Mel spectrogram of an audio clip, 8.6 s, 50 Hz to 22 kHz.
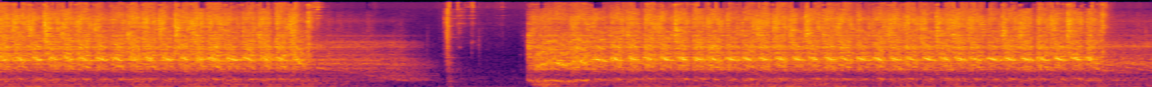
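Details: Chevy 350 V8 truck, no-start after parked 3-4 months, after replacing cracked fuel line that sucked air: starter cranks, stops, then catches and settles into even, smooth idle with no misses; healthy start.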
